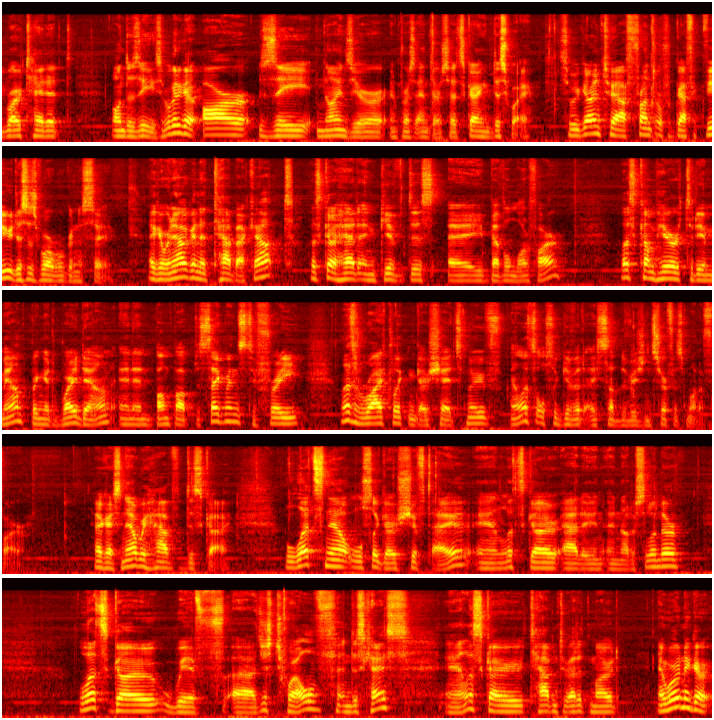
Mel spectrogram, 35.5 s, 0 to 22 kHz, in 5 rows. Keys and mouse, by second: 1.8 r, 6.4 KP_1, 8.3-10.5 middle drag, 9.1 Tab, 10.5-17.8 drag, 17.8-24.8 middle drag, 23.5-24.8 drag, 23.5-24.8 right drag, 24.1 KP_1, 25.4 shift+click, 25.4 shift+middle click, 25.4 shift+right click, 25.4 shift+a, 29.2 middle click, 33.6 Tab, 34.0-34.3 shift+drag, 34.3 middle click, 34.4 z, 34.5-35.5 drag.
